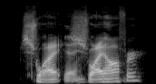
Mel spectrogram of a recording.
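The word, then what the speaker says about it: Schweighöfer: Schweizhofer? – That sounds good. Schweighofer? – Yeah, I tried my best, you know.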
